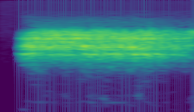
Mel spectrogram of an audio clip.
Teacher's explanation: is literally flowing as if my tongue were concave like this the air is literally flowing with between like in the middle of my tongue and it's coming out my teeth which are clenched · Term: sh sound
